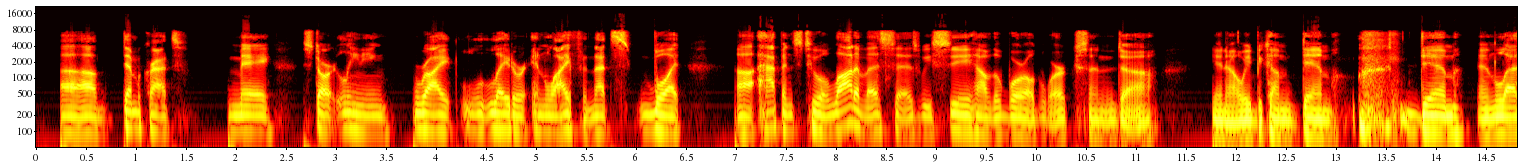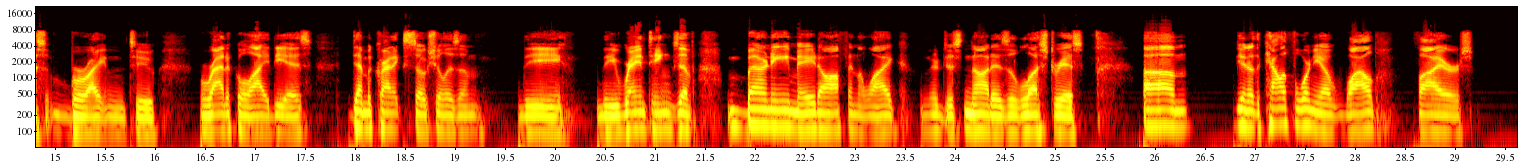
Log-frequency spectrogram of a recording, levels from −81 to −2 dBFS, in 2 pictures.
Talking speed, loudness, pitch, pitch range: 125 wpm, -20 LUFS, 100 Hz, 95-110 Hz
